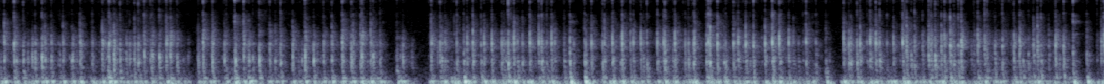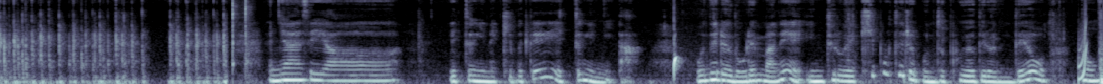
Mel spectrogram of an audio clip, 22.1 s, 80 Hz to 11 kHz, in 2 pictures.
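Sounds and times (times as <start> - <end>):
fast typing on mechanical keyboard: 0.0 - 13.5.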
